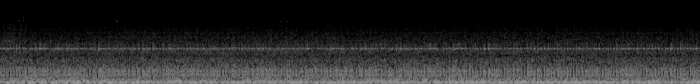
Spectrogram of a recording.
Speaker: guys, here is my vintage Mistral exhaust fan. And it's actually got very bad bearings. Now in this video I'm actually going to show you these bad bearings.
